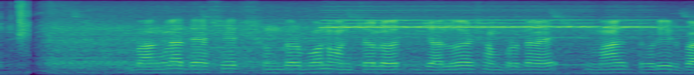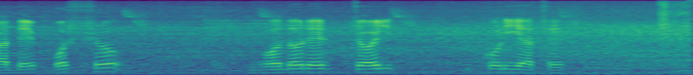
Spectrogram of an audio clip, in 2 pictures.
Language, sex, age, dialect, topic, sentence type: Bengali, male, 18-24, Rajbangshi, agriculture, statement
